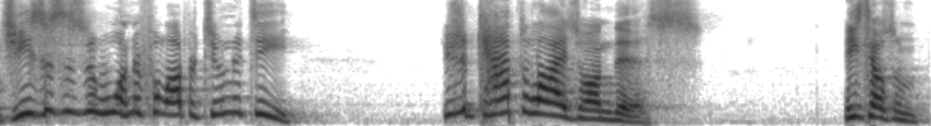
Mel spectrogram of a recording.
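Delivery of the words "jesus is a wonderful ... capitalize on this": high-pitched, mock-eager advice; eager urging. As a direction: pitch it high, like pushing a great opportunity. Voicing an objection urging Jesus to capitalize.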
